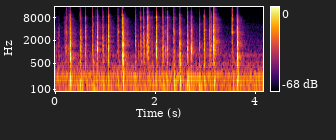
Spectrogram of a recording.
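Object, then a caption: Plastic mechanical keyboard. A full-size white plastic mechanical keyboard with white keycaps sits on a wooden desk while the left hand types on the main keys and the right hand taps the numpad with its fingertips. About 25 quick, bright clicks and clacks come in an uneven rhythm, each dying away almost at once, with some louder strikes standing out.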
